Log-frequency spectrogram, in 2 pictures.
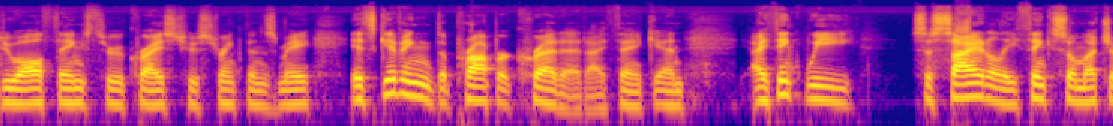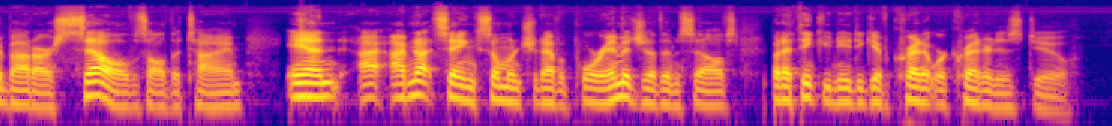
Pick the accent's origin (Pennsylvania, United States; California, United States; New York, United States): California, United States; Sacramento; I was born in South Sacramento in a middle class area. It was a bit of a rough area. Family of six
